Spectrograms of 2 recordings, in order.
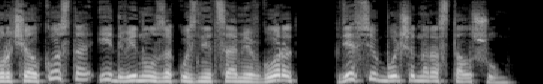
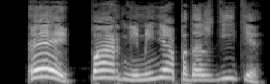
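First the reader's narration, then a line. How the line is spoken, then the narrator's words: Shouted. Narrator (Russian): заорал Коста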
